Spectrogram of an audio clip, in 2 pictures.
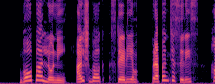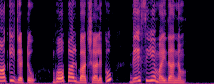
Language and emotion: Telugu, neutral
